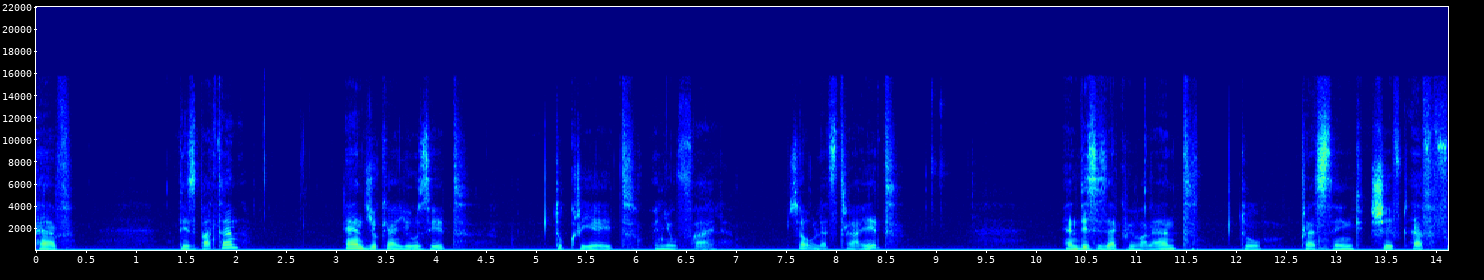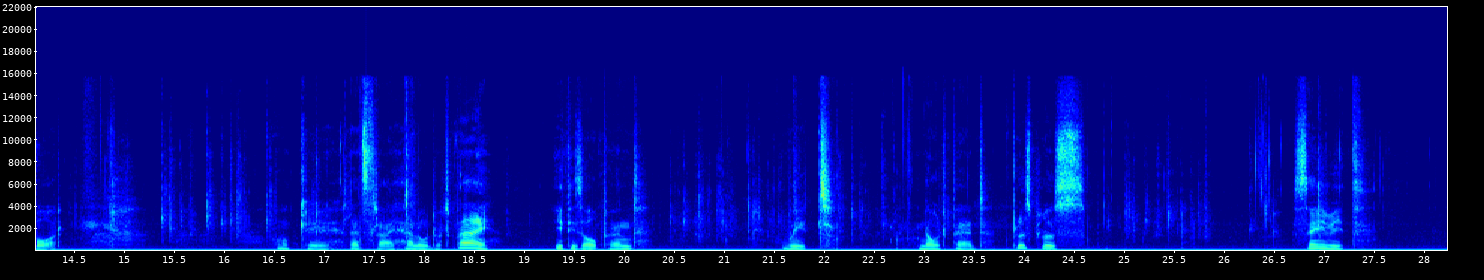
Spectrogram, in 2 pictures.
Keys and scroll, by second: 15.4-16.9 typing, 17.8 Return, 20.2-22.8 typing, 22.0 Left, 24.8-25.7 typing, 26.9 ctrl+s.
